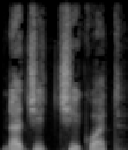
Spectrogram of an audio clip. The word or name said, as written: najijjigwat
